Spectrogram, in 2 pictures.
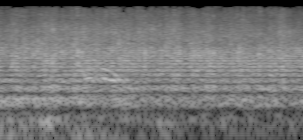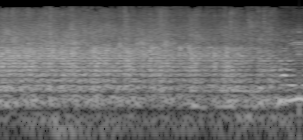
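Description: Theatre audience applauding, a steady spread of clapping that tails off near the end.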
